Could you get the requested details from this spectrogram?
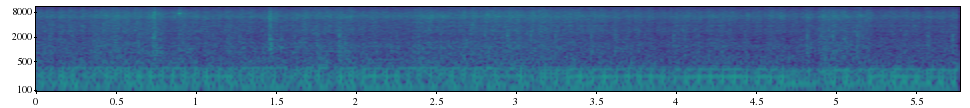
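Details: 1981 Honda CB750 K1 four-cylinder on a test ride: steady low drone with uneven stumbling pulses, running poorly; vacuum leaks at carb boots and throttle shafts suspected, and the accelerator pump leaks fuel at its mating surface.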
